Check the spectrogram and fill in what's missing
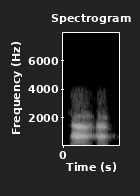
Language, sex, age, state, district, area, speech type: Sanskrit, male, 18-30, Karnataka, Uttara Kannada, rural, conversation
